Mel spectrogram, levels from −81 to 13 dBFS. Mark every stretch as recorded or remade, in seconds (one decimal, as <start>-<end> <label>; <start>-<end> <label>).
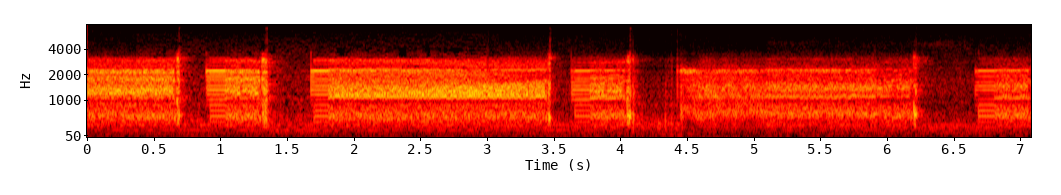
0.0-4.1 recorded; 4.1-5.1 remade; 5.1-7.1 recorded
